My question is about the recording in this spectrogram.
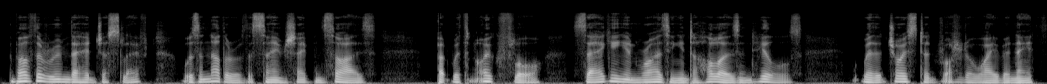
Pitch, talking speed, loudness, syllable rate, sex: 105 Hz, 195 wpm, -19 LUFS, 5.5 syllables/s, male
